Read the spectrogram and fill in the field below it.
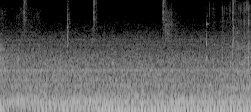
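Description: A young woman chews food with her mouth close by.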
